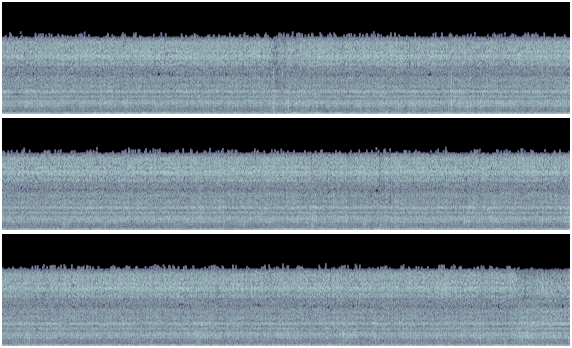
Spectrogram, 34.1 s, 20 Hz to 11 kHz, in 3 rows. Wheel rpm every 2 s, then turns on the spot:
120, 110, 120, 110, 110, 120, 110, 110, 110, 110, 110, 110, 120, 120, 120, 120, 120.
none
